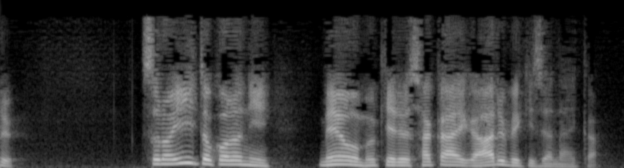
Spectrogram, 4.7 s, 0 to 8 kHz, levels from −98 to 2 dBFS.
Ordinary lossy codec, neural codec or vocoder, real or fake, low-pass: MP3, 32 kbps; codec, 16 kHz, about 1 kbps, DyCAST, with the encoder's durations; fake; 7.2 kHz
